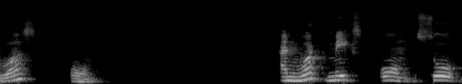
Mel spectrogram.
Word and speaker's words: Om: without needing your tongue so om is made up of three syllables these three syllables there's no need for your tongue all other sanskrit syllables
